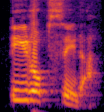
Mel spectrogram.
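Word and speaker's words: Pteropsida: और जो चौथी सब डिवीजन है हम इसको कहते हैं टीरोपसीडा। इसमें पी साइलेंट है जैसे सीलोपसीडा में था।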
